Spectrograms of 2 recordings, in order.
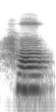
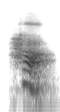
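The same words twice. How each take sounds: First: The pitch starts high and stays level. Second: The pitch falls sharply from high to low. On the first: "the flat sound. Start high, stays there" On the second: "number four is the falling tone"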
